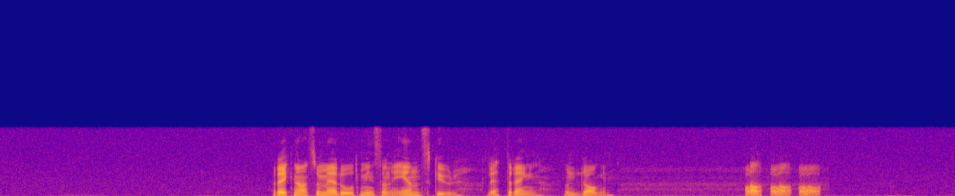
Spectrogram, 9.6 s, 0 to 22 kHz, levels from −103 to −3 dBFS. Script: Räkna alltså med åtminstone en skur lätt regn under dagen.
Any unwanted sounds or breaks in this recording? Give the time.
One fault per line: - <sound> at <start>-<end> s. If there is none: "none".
- laugh at 7.4-8.2 s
